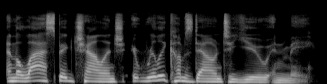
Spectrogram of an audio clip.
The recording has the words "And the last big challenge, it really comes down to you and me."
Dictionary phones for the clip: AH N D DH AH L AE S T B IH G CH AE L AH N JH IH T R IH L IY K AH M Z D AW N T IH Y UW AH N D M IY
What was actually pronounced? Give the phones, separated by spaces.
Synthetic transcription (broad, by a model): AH N DH AH L AE S T B IH G CH AE L AH N JH IH T R IH L IY K AH M Z D AW N T IH Y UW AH N M IY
